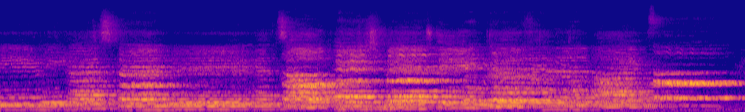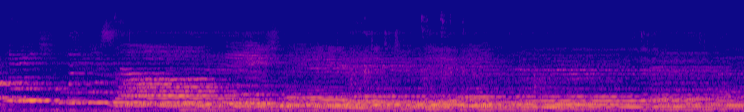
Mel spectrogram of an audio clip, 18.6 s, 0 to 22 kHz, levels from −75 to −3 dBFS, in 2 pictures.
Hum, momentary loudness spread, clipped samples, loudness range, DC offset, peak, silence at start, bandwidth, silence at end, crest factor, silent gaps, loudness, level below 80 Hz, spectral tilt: none; 14 LU; under 0.1%; 10 LU; under 0.1%; -8 dBFS; 0 s; 17 kHz; 0 s; 18 dB; none; -26 LUFS; -58 dBFS; -5.5 dB/octave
